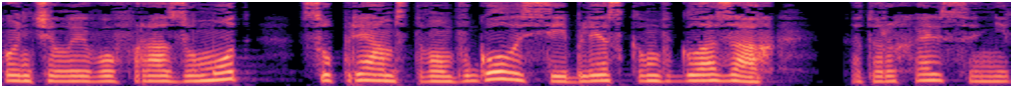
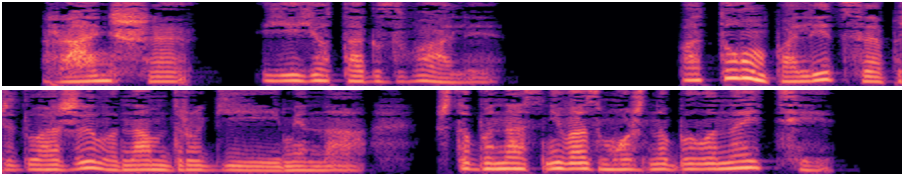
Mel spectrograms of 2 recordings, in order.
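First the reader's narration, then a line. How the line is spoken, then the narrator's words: Explaining. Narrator (Russian): объяснила Мот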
